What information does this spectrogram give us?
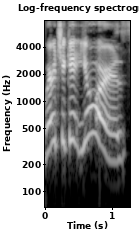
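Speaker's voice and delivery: acted-out high, loud shout. Storyteller recounting a character shouting over another, retelling a shout. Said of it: "Emerald shouts over him".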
